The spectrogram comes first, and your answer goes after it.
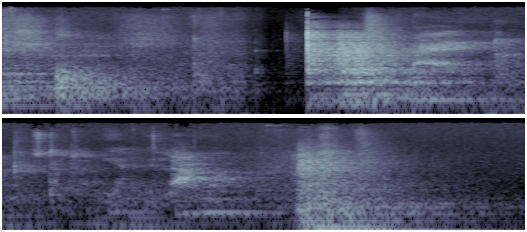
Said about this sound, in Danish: Der smækkede en dør i det, Jeg fik et det, Hvad fuck var det? Mit hjerte banker.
